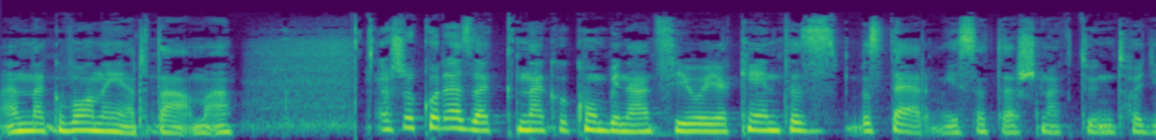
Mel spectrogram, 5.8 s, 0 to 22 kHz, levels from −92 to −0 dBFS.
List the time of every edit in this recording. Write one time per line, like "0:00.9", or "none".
0:01.8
